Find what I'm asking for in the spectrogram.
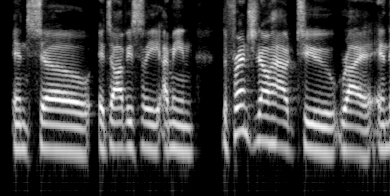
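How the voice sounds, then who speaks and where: With an ordinary speaking voice, a man talks at a fairly high pitch and with fairly even intonation. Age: 30s. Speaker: finance podcast host. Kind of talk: solo commentary on current events. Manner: casual, many filler words.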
